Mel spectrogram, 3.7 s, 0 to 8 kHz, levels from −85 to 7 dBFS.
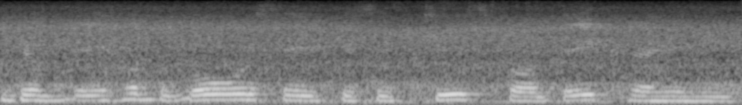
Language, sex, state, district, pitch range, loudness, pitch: Hindi, male, Chhattisgarh, Raigarh, 130-150 Hz, -14 LUFS, 140 Hz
